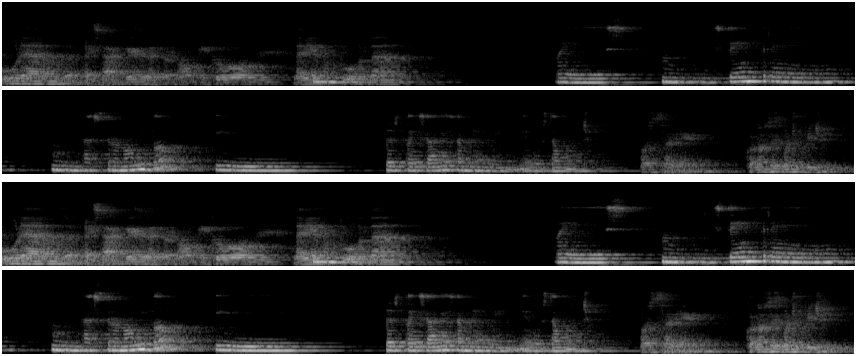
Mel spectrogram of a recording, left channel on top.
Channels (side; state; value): left; quieter; 5.5 dB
